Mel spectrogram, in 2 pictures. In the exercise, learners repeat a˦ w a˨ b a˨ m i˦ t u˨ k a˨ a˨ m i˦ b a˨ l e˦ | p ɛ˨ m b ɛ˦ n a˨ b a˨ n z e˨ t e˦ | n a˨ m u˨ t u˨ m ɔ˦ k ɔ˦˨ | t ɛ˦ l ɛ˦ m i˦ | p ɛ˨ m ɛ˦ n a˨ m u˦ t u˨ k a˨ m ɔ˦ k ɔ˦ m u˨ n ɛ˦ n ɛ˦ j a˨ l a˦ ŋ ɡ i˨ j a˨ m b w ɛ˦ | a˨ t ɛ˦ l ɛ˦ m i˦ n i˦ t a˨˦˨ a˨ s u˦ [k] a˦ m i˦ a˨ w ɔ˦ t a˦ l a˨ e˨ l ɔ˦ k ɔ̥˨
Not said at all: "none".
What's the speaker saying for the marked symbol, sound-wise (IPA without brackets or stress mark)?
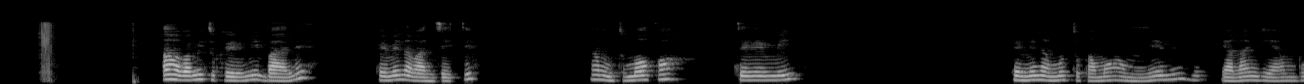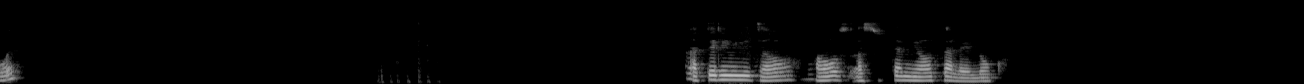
t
